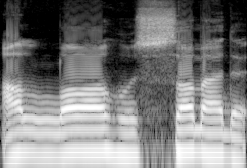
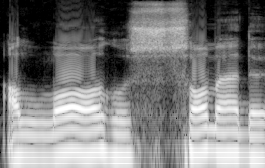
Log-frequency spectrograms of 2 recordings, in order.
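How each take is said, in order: No difference in how they are said.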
